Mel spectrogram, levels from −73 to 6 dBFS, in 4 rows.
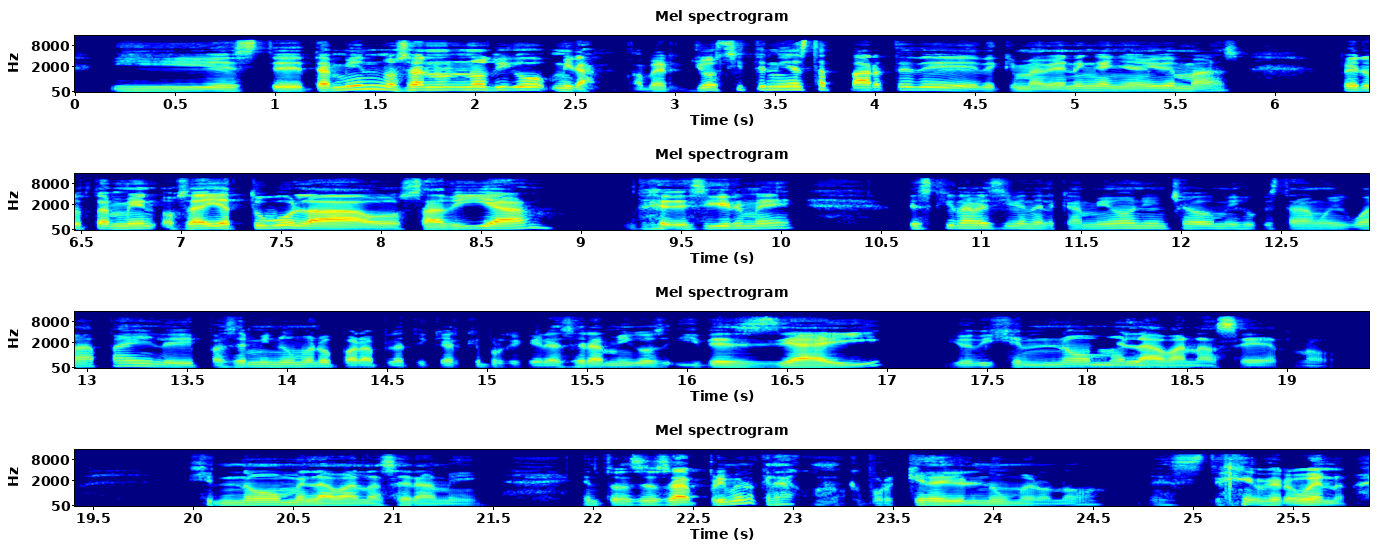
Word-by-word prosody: y 115 -3 -5
este, 115 +1 +3
también, 210 +11 +3
o 180 - +4
sea, 170 +1 +8
no 175 +1 +2
no 180 +1 +4
digo, 180 +1 +1
mira, 140 -2 +2
a - - -13
ver, - - -1
yo 160 +6 0
sí 200 - +1
tenía 195 0 -1
esta 195 +1 +4
parte 170 +3 0
de 155 -9 -1
de 115 - -6
que - - -13
me 115 0 -3
habían 120 +3 -1
engañado 130 -3 -1
y 140 - 0
demás, 135 -4 -3 0.4
pero 145 -1 0
también, 145 +2 +1
o - - -7
sea, 135 0 +8
ella 150 +2 +8
tuvo 165 +3 -1
la 120 -7 +7
osadía 140 +9 +3 0.3
de - - +1
decirme: 150 +6 +2 0.5
"Es 145 - -2
que - - -9
una 160 -1 0
vez 155 -1 -1
iba 150 - -7
en 135 - -8
el 120 - -9
camión, 140 +7 -7
y - - -7
un 145 - -12
chavo 140 -1 -4
me 135 - -12
dijo 130 -1 -15
'que - - -22
estaba 120 +1 -7
muy 120 0 -11
guapa, 145 +7 -6
y 170 - -5
le 120 -4 -6
pasé 115 +2 -8
mi 135 +1 -8
número 130 -1 -6
para 110 -1 -3
platicar', - - -12
que - - -19
porque - - -16
quería 105 +1 -6
hacer 120 +2 -5
amigos", 115 +1 -4
y 115 - -14
desde 110 0 +1
ahí 115 - +3 0.3
yo 115 - -9
dije: 115 0 -8
"No 125 +3 -7
me 120 -2 -7
la 110 -1 +1
van 105 -1 -3
a - - -4
hacer", 100 +1 +2
¿no?, 90 -1 -18 0.8
dije: 115 - -9
"No 130 +2 -3
me 125 -1 -3
la 110 -2 +1
van 110 -1 -2
a - - -4
hacer 105 0 -1
a 95 - -3
mí". 95 0 -16 0.5
Entonces, 115 +2 -4
o 125 - -2
sea, 130 0 +6
primero - - -1
que - - -7
nada - - -3
como - - -14
que, - - -17
¿por - - -14
qué - - -3
le 125 - +3
dio 115 - 0
el 120 0 -6
número?, 105 -4 -9
¿no?, 100 +3 -18 0.2
este, - - -5 0.2
pero 110 -1 -1
bueno, 120 -4 +4
125 Hz, 235 wpm, -24 LUFS, 115-145 Hz, 0.8 s, sea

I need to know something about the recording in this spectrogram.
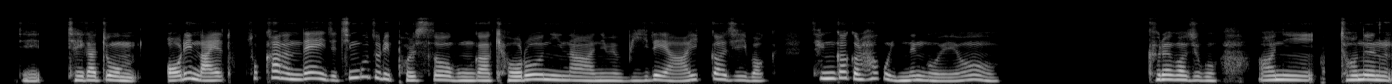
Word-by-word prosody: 이제 160 0 -5 0.3
제가 195 -1 +1
좀 180 -4 +2 0.3
어린 215 +7 +3
나이에 180 0 +2
톡 - - -18
속하는데 275 -3 +1
이제 200 -4 -4
친구들이 305 - -2
벌써 195 +2 -1
뭔가 175 0 +1
결혼이나 200 -2 +2
아니면 175 -1 -1
미래의 185 +4 0
아이까지 195 +3 -2
막 170 0 -4 0.4
생각을 275 -2 +2
하고 260 -1 -3
있는 185 +2 +1
거에요. 170 +2 -3 1.5
그래 225 0 +3
가지고 185 -5 0 0.4
아니 205 0 +2 0.2
저는 210 -2 +3
195 Hz, 255 characters per minute, -23 LUFS, 180-225 Hz, 1.5 s, 어린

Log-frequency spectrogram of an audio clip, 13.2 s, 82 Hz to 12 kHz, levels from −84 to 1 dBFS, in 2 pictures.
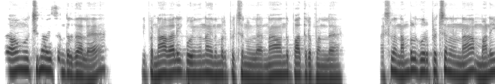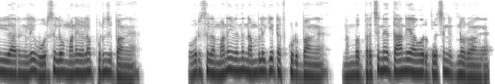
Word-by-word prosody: அவங்க 185 +3 +2
சின்ன 190 0 +2
வயசுன்றதால 145 -7 0 0.8
இப்ப 145 - -3
நான் 150 0 +3
வேலைக்கு 155 0 +1
போயிருந்தேன்னா, 145 +1 +2
இந்த 140 - 0
மாரி 140 -2 -3
பிரச்சன 135 0 -1
இல்ல. 120 0 0
நான் 140 +1 +2
வந்து 140 -1 -1
பார்த்துருப்பேன்ல. 125 -3 0 0.6
ஆக்சுவலா 150 +6 -2
நம்மளுக்கு 170 +3 +2
ஒரு 165 - -3
பிரச்சனன்னா, 155 -5 +1 0.2
மனைவி 160 +5 +2
மாறுங்களே 150 +1 +1
ஒரு 140 - 0
சில 165 -2 +2
மனைவலாம் 155 +1 +1
புரிஞ்சிப்பாங்க. 150 -7 0 0.9
ஒரு 160 - 0
சில 160 - +3
மனைவி 180 +4 +2
வந்து 175 -1 +1
நம்மளுக்கே 170 +3 +1
டஃப் 165 - -4
குடுப்பாங்க. 135 -3 0 0.4
நம்ம 140 +1 0
பிரச்சனைய 180 +5 +1
தாண்டி 170 +2 +3
அவங்க 160 0 +3
ஒரு 145 - -4
பிரச்சன 150 +1 0
இழுதுட்டு 140 0 -1
வருவாங்க. 125 -1 -1
150 Hz, 175 wpm, -23 LUFS, 140-165 Hz, 0.9 s, நான்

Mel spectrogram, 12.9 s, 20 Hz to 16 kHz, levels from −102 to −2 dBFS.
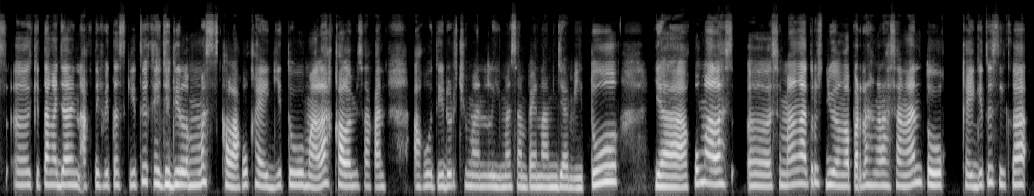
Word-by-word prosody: eee, 240 0 -4
kita 245 +1 -1
ngejalanin 240 -1 +1
aktivitas 230 0 -6
gitu 235 +6 -3
kayak 265 -3 +1 0.2
jadi 240 +2 +4
lemes, 245 +5 0
kalau 215 -4 +1
aku 235 - -2
kayak 215 -6 -2
gitu. 230 +1 -1
Malah 215 +6 +1
kalau 225 -3 +4
misalkan 215 -1 -6 0.4
aku 220 +1 -4
tidur 215 +2 -2
cuman 210 -2 -4
5 205 -1 -1
sampai 200 -1 -3
6 200 0 +2
jam 200 -1 +1
itu, 270 +11 +3 0.4
ya 205 -2 +4
aku 260 +6 0
malas, 255 -2 +3 0.2
eee, 220 -1 -1
semangat 245 +3 0
terus 275 0 -5
juga 235 -2 +1
nggak 215 0 0
pernah 215 +4 -1
ngerasa 225 -1 -2
ngantuk, 245 -2 +2 0.2
kayak 215 0 -3
gitu 280 - -2
sih, 245 - -4
Kak. 245 +1 +3
225 Hz, 175 wpm, -23 LUFS, 210-245 Hz, 0.4 s, jadi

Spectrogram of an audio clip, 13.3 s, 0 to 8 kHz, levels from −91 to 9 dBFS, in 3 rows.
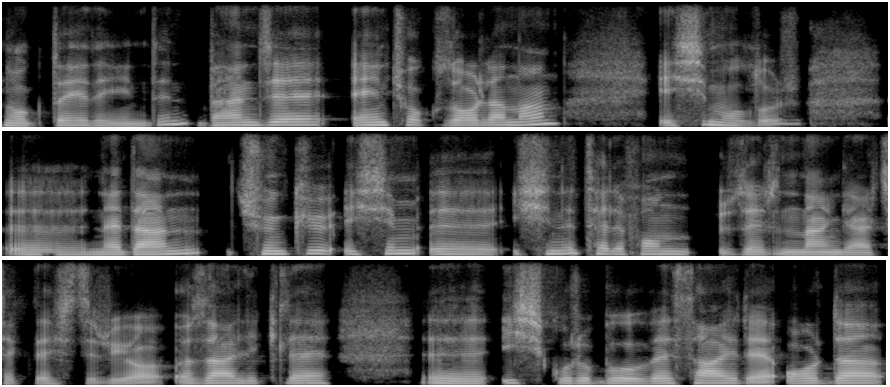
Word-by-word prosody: noktaya 145 +2 0
değindin. 145 - -4
Bence 170 +4 +2
en 165 +2 +3
çok 165 -3 -4
zorlanan 160 +8 +2 0.5
eşim 190 -6 +1
olur. 220 - -5 0.5
Eee, 140 -1 -2
neden? 155 - +4 0.2
Çünkü 185 +2 0
eşim, 190 +3 0
eee, 155 -2 -1
işini 190 +3 0
telefon 165 -2 -1
üzerinden 135 -2 +1
gerçekleştiriyor. 85 - -2
Özellikle, 155 0 +1 0.5
eee, 145 -2 +1
iş 165 0 +4
grubu 150 -1 -1
vs. 150 +2 0 0.4
orada, 155 +1 +3
155 Hz, 105 wpm, -24 LUFS, 145-170 Hz, 0.5 s, neden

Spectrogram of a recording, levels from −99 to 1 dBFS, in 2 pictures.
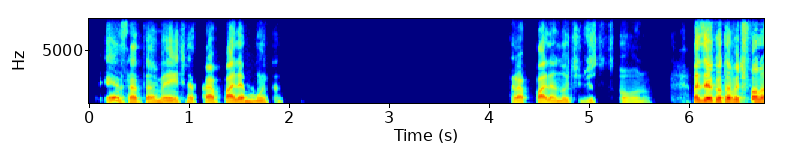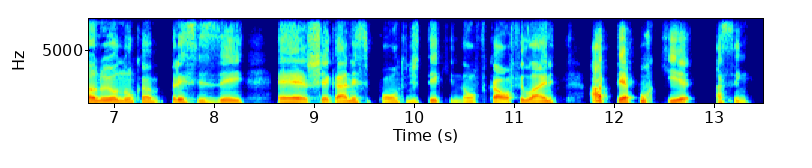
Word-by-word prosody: Exatamente, 140 - -1
atrapalha 135 - +1
muito. 135 - -5 2.3
Atrapalha 115 0 -1
a - - -4
noite 120 0 -8
de 115 0 -11 0.3
sono, 100 +2 -12 0.4
mas 155 +2 +5
é - - +13
o - - +13
eu - - +5
estava 185 +1 +7
te 190 - -8
falando, 185 -11 +5
eu 140 +1 +3
nunca 175 +4 -3
precisei, 120 -5 -2 0.3
eh, 105 -1 +2
chegar 110 -2 -2
nesse 145 +4 -4
ponto 120 +4 -7
de 110 -2 -11
ter 115 0 -4
que 100 - -21
não 105 +2 -8
ficar 105 +1 -1
offline, 115 +3 -1 0.3
até - - +4
porque, 285 - -2 0.2
assim - - -10
125 Hz, 140 wpm, -24 LUFS, 110-155 Hz, 2.3 s, é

